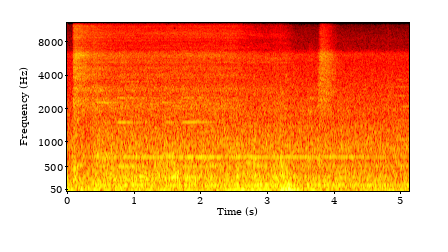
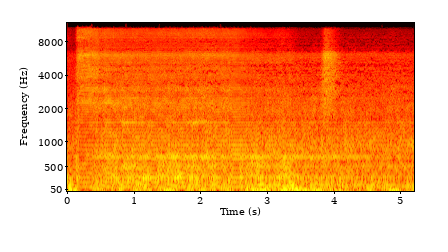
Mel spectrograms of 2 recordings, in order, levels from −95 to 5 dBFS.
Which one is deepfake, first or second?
second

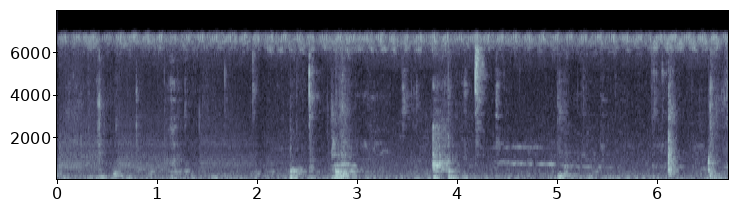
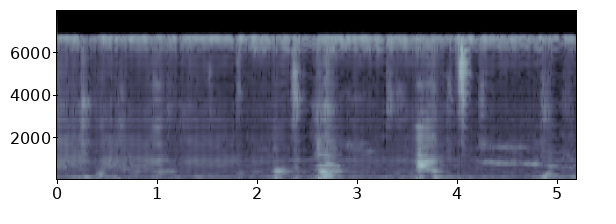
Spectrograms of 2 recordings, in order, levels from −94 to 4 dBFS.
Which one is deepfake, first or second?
second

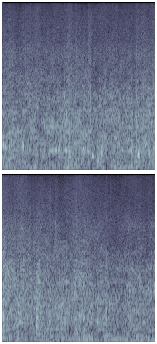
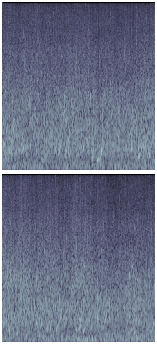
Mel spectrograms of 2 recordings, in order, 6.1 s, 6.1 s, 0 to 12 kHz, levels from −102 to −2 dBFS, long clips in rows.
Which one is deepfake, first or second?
first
